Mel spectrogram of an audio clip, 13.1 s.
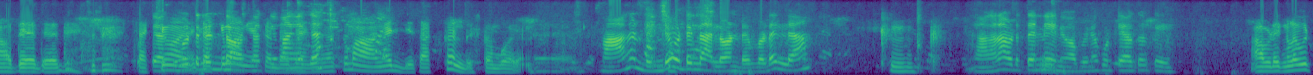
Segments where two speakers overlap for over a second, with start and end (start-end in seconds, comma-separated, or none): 1.4-3.2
